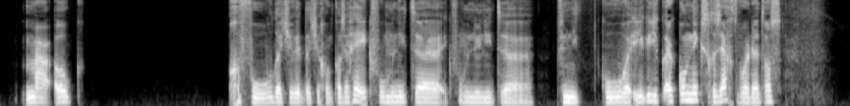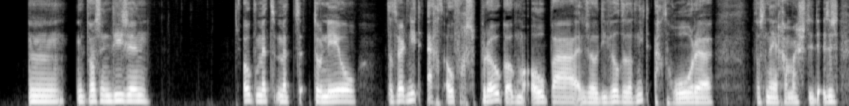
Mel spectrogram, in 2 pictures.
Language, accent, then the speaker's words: Dutch; Turkey; now in Netherlands; maar als Turks meisje kan ik ook wel literatuur bewerken, hoor. En ik kan dat ook spelen.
